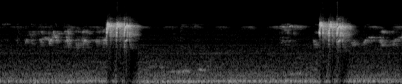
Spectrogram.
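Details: Crimson sunbird chatter used to provoke other sunbirds to sing: two sharp, high, buzzy chip bursts about two seconds apart, with faint high twitters and steady low background noise.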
